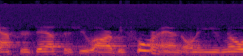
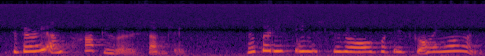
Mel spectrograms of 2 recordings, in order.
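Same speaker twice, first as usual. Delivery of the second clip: soft, much higher confiding voice; hushed secrecy; 10 semitones higher, 5 dB quieter than usual. Acted. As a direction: mimic embarrassed, hush-hush talk in a high, softened voice. Mimics hushed talk about death.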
